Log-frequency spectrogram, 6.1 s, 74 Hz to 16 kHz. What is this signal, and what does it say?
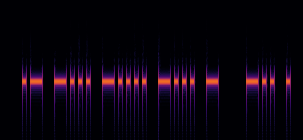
Morse code, heard as a keyed tone, about 15 wpm, 700 Hz. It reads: AB6BT DE
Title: USA Callsign DE Callsign 15wpm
